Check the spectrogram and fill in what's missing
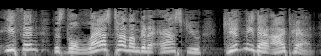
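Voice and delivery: re-enacted exasperated telling-off; yelling dad. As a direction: scold your kid as a final warning. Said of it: "I'm just yelling at them".

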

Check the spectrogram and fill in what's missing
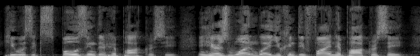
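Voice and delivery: ordinary talk

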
